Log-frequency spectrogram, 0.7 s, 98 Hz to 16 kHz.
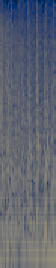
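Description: Bursts of MG42 machine gun fire in Call of Duty Vanguard, a dense, rapid rattle that runs steadily and loud through a short moment with no talk over it.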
